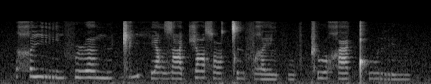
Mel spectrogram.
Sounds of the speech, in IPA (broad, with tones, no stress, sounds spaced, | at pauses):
χ i˦ r i˧ f ɹ ɐ˧ ŋ ɨ˨ ɡ͡ǁ i˦ h e˧ l zˤ a˧ t͡ʃ ɨ˦ sˤ o˧ ǀ ɨ˧ f ʁ e˨ l f u˨ f ǁ u˦ χ a˦ ǃʰ u˦ r ɨ˧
